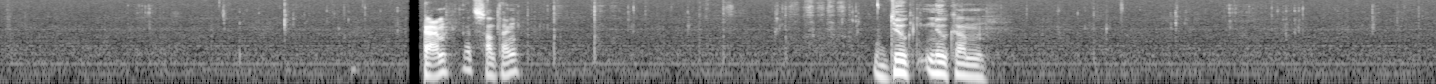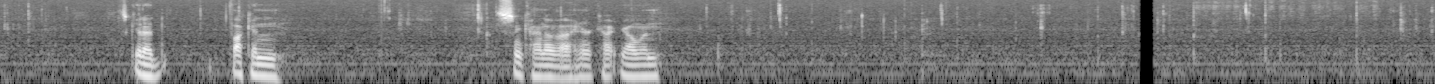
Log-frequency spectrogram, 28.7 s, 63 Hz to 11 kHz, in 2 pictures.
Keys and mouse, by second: 0.5-3.8 drag, 2.7 KP_1, 4.8 x, 5.0 f, 5.4-8.0 drag, 6.7 f, 9.0 KP_1, 10.8 ctrl+s, 11.9 KP_1, 13.5 f, 14.3 g, 14.6 f, 14.9-18.2 drag, 18.2 KP_1, 22.7 t, 23.4-24.7 drag, 24.0 t, 24.7 middle click, 25.0 f, 25.9 f, 26.3-27.6 drag, 28.3 ctrl+z.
